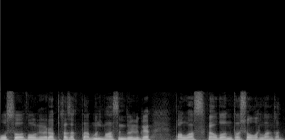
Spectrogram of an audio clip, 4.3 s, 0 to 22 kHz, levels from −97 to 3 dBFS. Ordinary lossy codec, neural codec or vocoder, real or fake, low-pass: none; codec, 16 kHz, 1 kbps, FunCodec, trained on Chinese and English, 50 frames a second; fake; none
